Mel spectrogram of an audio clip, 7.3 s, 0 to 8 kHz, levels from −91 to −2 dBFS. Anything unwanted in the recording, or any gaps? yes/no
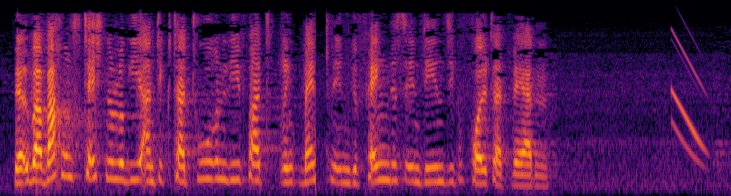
yes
